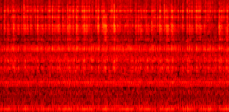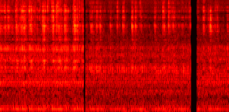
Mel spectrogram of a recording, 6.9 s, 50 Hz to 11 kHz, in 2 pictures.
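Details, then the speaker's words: Vacuum pump evacuating LG FLB075LBNA refrigerator system after linear inverter compressor replacement, R134a: steady whirring drone that quiets as vacuum nears complete; same sound with valve closed, normal. "como você pode ver o barulho já diminuído e o vácuo está quase completo se você fechar a válvula, você deve fique com o mesmo som"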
